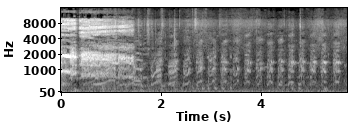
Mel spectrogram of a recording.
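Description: Green-legged Partridge chickens in their outdoor run: a loud crow opens, then steady rhythmic clucking repeats at a moderate distance.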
